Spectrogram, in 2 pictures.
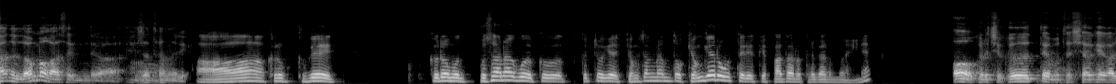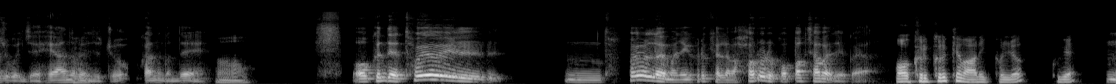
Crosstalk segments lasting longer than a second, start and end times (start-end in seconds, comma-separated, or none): none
